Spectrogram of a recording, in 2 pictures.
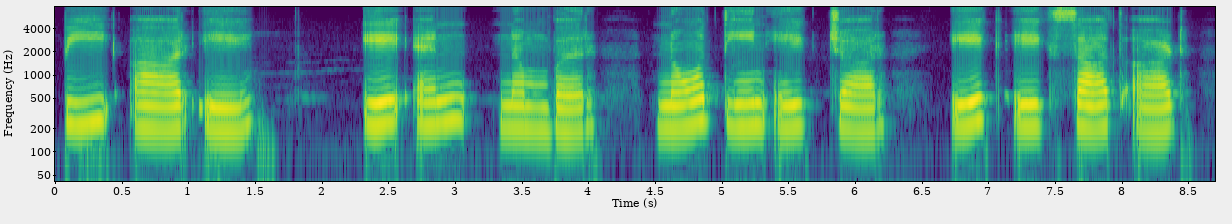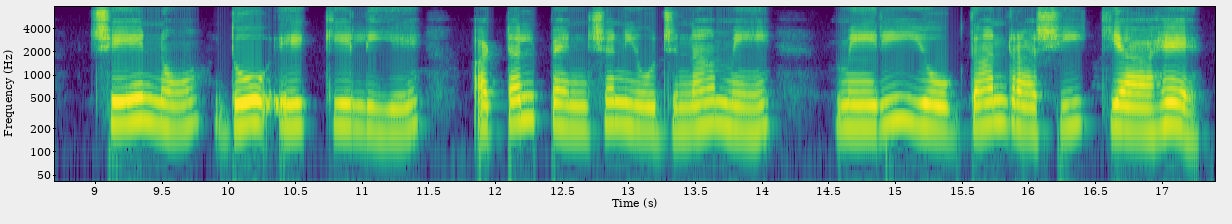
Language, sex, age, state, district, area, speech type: Hindi, female, 30-45, Rajasthan, Jaipur, urban, read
